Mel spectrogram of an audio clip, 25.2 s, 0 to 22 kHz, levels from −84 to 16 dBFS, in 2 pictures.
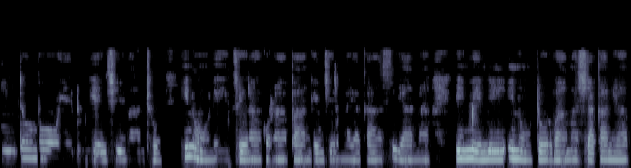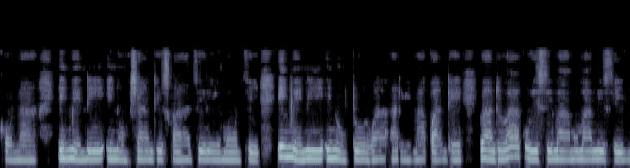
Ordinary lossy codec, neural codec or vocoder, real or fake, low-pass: AAC, 32 kbps; none; real; 7.2 kHz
